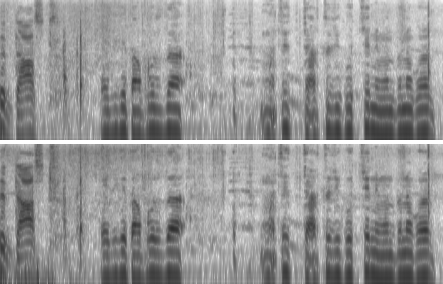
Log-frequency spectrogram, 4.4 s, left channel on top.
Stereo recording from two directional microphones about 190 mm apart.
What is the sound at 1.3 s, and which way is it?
Speech, 35° right (ahead or behind).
